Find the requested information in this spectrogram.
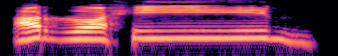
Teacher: আসল আছে আর রহিম, মি আছে, মিম জের মি, মিমের নিচে জেরকে বাদ দিয়ে সাকিন ধরে পড়তে হবে।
